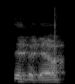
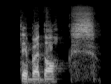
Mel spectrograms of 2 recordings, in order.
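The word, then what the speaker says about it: Thibodeaux: I don't believe that's how it's said. – No, it is. I saw you struggling. – Thank you. – The wheels were turning. – It's very Cajun. – Thibodeau. – He's a Cajun.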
